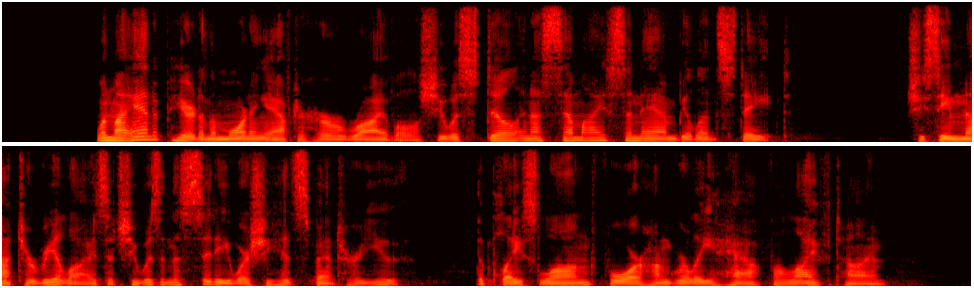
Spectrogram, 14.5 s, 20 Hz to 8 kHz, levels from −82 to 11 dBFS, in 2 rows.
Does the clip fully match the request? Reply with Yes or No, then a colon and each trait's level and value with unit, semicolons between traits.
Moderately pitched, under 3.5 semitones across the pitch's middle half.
No: low, 115 Hz; average, 2.7 semitones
